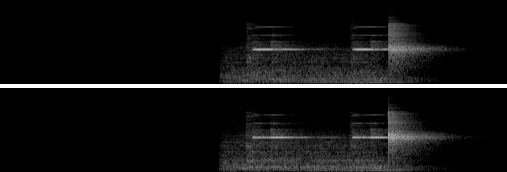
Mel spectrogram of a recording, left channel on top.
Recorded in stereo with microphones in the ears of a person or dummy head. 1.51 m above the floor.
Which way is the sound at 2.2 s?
30° right (ahead or behind).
